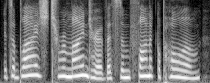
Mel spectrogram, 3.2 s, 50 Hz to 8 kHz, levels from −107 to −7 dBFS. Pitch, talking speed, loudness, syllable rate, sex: 270 Hz, 170 wpm, -14 LUFS, 5.0 syllables/s, female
